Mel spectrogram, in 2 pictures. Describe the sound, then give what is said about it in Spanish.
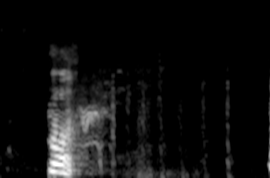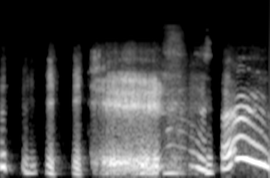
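A person imitates a growling dog: a short voiced yelp, a pause, then several quick barky bursts running into a loud, rough, rasping growl that ends in a whiny vocal sound. “ay, no, andas bien perrita. No, hombre, traigan una correa a esta vieja.”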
